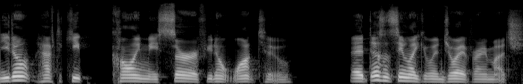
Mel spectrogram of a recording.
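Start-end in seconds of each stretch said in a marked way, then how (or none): none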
